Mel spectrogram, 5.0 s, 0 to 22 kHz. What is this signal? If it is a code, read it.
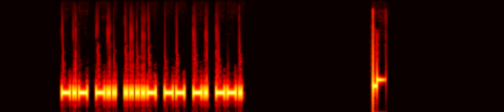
Morse code, heard as a keyed tone, about 43 wpm, 700 Hz. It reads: KD4MNG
